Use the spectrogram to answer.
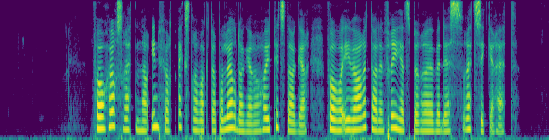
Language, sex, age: Norwegian, female, 30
